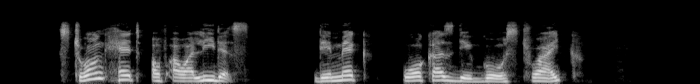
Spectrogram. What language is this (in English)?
Nigerian Pidgin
